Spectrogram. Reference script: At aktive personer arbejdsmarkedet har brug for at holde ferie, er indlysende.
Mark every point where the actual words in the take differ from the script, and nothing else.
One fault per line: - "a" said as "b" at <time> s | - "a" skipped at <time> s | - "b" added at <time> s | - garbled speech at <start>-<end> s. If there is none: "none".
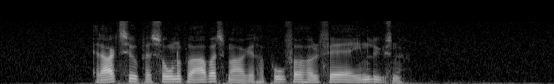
- "på" added at 1.8 s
